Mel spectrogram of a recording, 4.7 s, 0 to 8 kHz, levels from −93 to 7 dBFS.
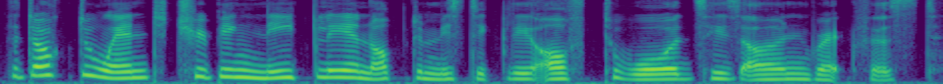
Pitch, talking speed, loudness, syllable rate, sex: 215 Hz, 155 wpm, -17 LUFS, 4.8 syllables/s, female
